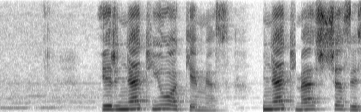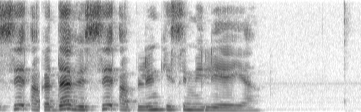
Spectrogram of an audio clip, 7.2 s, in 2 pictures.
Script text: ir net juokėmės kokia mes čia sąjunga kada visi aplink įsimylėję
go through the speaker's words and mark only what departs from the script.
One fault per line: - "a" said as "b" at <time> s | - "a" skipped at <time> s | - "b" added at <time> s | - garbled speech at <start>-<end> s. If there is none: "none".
- "kokia" said as "net" at 2.7 s
- "sąjunga" said as "visi" at 3.6 s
